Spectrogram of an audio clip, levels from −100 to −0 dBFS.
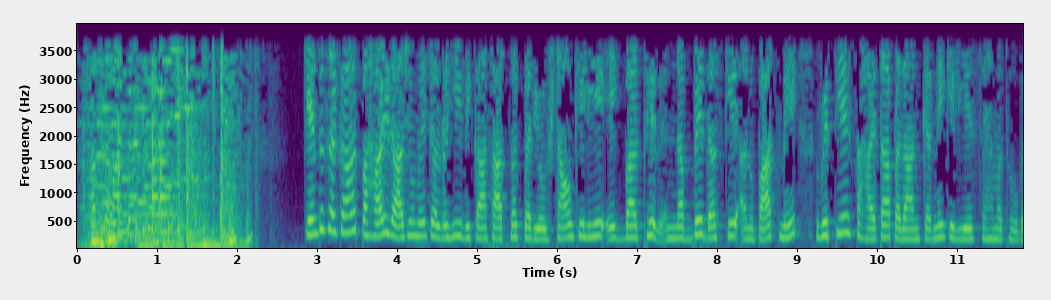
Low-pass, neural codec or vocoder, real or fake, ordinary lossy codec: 3.6 kHz; none; real; none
